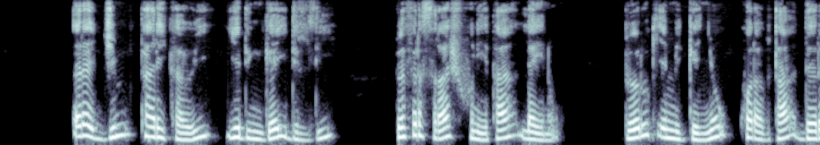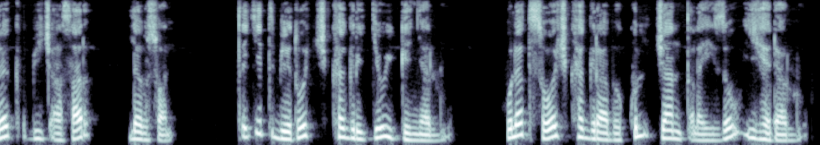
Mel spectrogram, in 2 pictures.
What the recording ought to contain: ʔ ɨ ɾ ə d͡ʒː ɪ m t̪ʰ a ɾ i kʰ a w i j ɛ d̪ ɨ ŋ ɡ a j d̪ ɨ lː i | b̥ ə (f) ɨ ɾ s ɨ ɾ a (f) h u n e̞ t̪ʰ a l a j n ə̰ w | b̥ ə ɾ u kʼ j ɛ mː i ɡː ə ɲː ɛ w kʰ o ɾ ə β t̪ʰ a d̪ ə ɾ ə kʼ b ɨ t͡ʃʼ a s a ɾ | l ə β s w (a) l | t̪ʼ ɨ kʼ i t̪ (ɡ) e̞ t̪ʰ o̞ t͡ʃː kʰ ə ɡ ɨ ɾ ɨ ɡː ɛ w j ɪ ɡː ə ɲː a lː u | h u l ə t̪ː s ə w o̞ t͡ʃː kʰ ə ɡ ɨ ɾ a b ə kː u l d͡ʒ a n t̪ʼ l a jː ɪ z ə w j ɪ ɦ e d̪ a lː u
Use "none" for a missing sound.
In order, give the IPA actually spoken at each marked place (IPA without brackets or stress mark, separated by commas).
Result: f, ʃ, a, b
